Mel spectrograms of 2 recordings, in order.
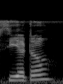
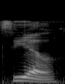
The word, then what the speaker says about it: Seattle: Chief Seattle, and now you look at the pronunciation. We speak Seattle, but in some regions it is called CL, not Seattle.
